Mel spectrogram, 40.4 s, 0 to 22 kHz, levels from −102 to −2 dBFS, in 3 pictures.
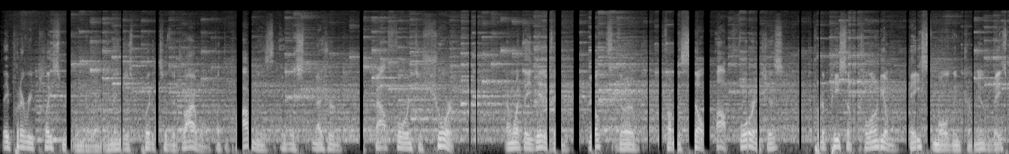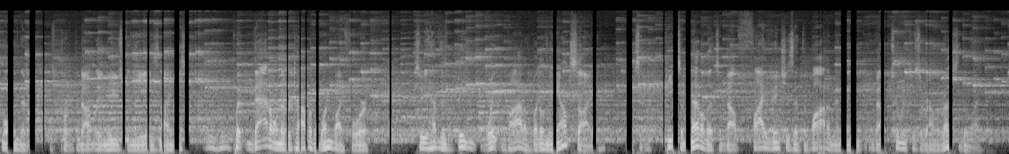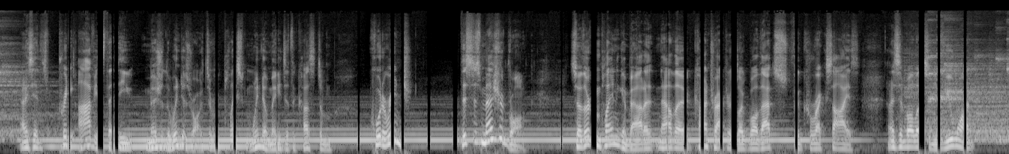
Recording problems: background music; loud; throughout; 3 dB below the speech
choppy; very; 8% of the speech affected

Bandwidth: 17 kHz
